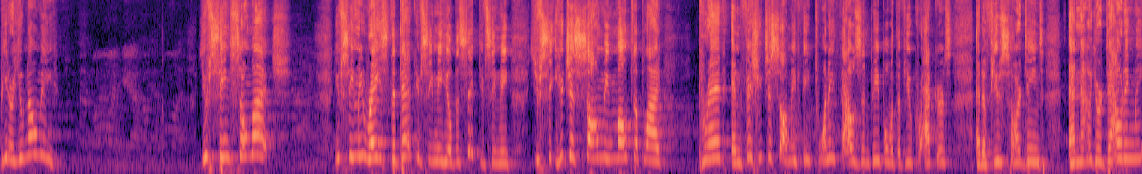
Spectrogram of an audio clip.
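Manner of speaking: very high voice, full of feeling. The speaker retells Jesus speaking to Peter after Peter doubted: acting out Jesus, emotional. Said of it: "I can hear the emotion in Jesus' voice".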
